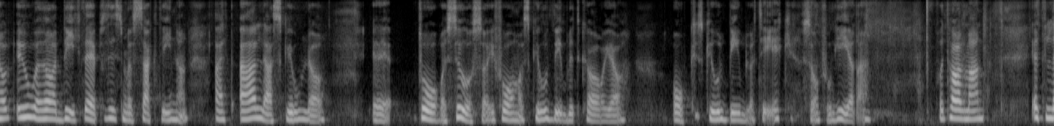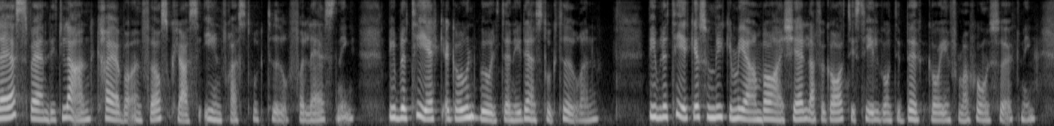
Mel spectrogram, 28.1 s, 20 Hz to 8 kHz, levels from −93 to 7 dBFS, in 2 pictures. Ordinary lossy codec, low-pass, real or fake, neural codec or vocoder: none; none; fake; codec, 16 kHz, 2 kbps, FunCodec, trained on LibriTTS, 25 frames a second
